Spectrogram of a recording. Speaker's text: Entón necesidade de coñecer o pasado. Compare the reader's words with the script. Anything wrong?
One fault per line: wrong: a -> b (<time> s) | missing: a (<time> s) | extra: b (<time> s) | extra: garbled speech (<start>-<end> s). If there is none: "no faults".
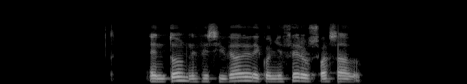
no faults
